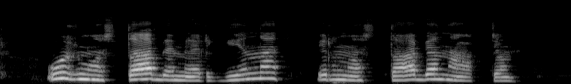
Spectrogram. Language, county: Lithuanian, Šiauliai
